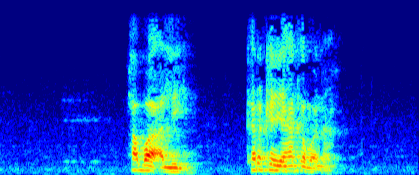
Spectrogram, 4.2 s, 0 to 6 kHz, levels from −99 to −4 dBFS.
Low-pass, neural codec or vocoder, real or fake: 5.4 kHz; none; real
